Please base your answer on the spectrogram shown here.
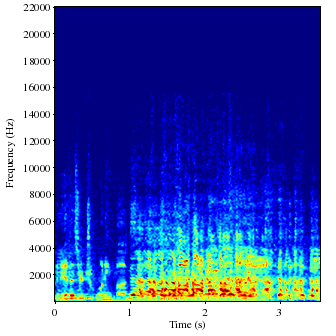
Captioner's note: everyone laughs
